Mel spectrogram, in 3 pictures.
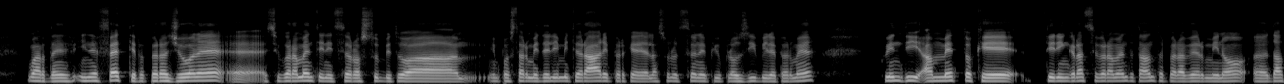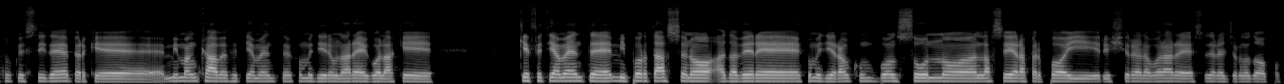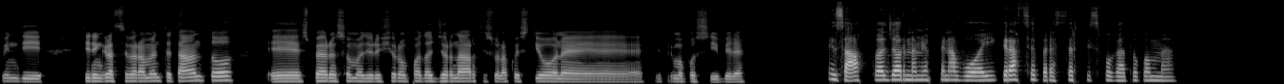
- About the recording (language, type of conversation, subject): Italian, advice, Come posso riconoscere il burnout e capire quali sono i primi passi per recuperare?
- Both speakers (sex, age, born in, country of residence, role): female, 30-34, Italy, Italy, advisor; male, 20-24, Italy, Italy, user
- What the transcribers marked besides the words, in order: "proprio" said as "propo"; "anche" said as "anco"; "riuscire" said as "riscire"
